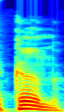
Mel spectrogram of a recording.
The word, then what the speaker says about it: come: Então, se eu olho pra palavra come, vai dar uma vontade de achar que ela tem duas sílabas. Porém, ela não tem duas sílabas. Ela tem uma só porque o E tá mudo.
